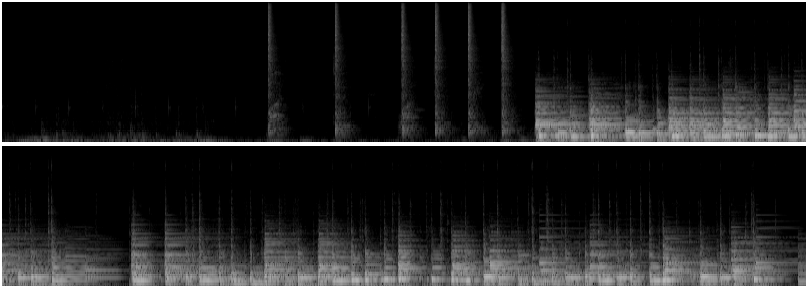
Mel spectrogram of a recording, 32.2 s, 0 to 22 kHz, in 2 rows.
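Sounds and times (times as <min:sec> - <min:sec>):
piano: 0:10.7 - 0:32.1
slow tempo bass: 0:10.7 - 0:32.1.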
